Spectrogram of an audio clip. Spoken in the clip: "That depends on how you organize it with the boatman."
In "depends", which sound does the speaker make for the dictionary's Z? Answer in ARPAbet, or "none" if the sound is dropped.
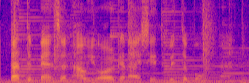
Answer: S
